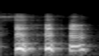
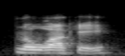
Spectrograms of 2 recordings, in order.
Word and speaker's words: Milwaukee: She is from Wisconsin, and I didn't even say where because that's a hard name to pronounce. I'm sorry. How do you say it? Milwaukee. Say it again. Milwaukee.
